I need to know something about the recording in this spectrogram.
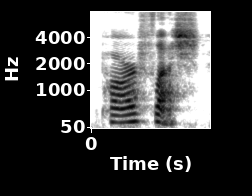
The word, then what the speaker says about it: parfleche: Parfleche, pronounced parfleche, were made from hides and were often beautifully decorated.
